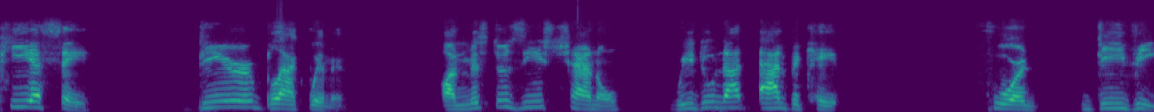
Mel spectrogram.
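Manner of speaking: slow, careful, deliberate, spelled out word by word. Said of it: "Let me say that again slow".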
